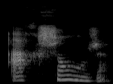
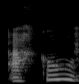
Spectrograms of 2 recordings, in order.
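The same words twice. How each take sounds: First: The ch is said as a sh sound. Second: The ch is said as a k sound. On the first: "On pourrait aussi dire archange, hein, donc l'arche de l'ange" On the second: "on peut le prononcer que"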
